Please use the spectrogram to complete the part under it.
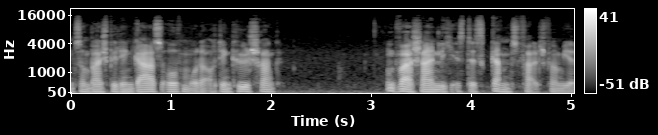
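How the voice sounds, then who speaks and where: Low-voiced, resigned travelling salesman. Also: fairly bright tone, no echo. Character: lonely middle-aged travelling salesman, resigned, gentle dreamer. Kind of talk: literary radio play dialogue.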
